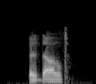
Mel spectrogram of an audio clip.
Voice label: "adult", English; adjectives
